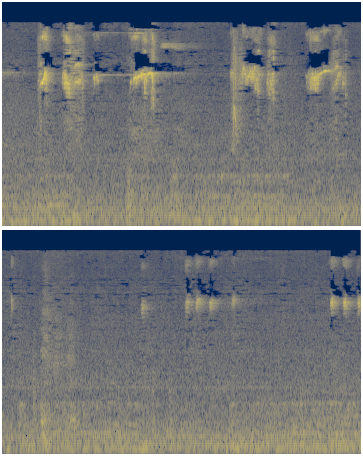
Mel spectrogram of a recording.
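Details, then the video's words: Blue-crowned hanging parrot used as a decoy bird for luring, still not calling at full strength; a busy run of sharp, high-pitched chirps and squeaks, irregular and closely packed, then scattered fainter peeps over a low rumbling background. "Denak Pemikat Burung Serindit Dada Merah Belum Penuh Cuba Suara"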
